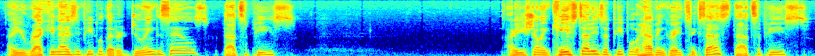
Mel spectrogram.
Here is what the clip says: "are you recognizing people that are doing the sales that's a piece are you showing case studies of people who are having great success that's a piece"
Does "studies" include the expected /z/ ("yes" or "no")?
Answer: yes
